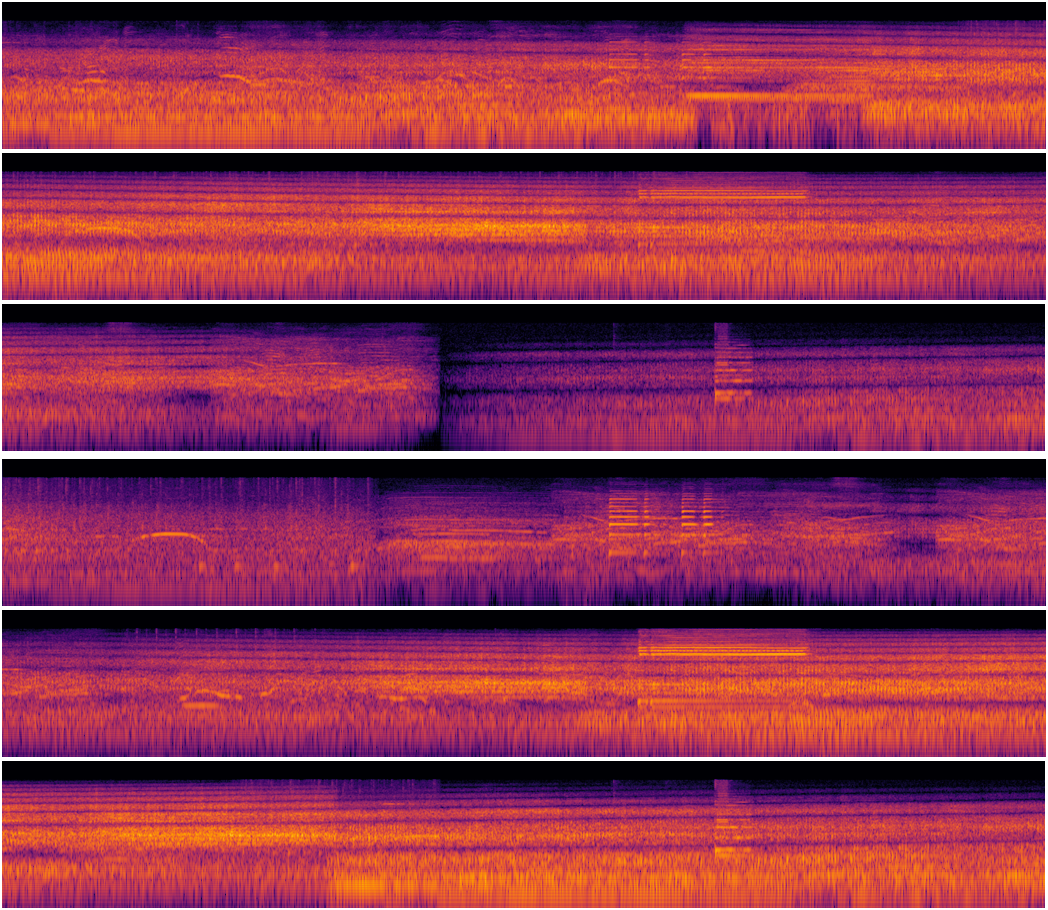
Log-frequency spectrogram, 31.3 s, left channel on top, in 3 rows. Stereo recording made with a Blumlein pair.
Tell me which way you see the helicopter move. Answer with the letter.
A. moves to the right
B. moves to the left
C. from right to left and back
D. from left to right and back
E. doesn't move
A.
